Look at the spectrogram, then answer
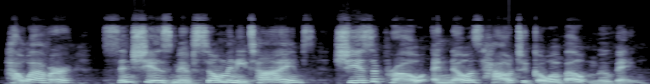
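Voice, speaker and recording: A woman's voice: medium pitch, measured pace, a bit bright, slight background noise. A woman narrating a children's book as a scripted read-aloud. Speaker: storybook narrator.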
